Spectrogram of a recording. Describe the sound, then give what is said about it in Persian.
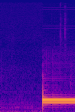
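Telephone busy tone after a call disconnects: faint low hiss, then a loud, steady electronic tone that switches on abruptly midway and holds to the end. “تلفن قطعش راځي”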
